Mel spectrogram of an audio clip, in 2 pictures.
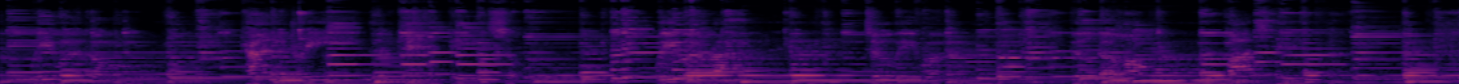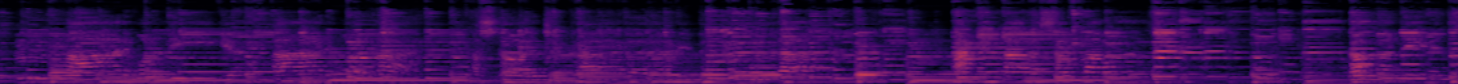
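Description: Two acoustic guitars strummed together while a man sings a pop song over them.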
